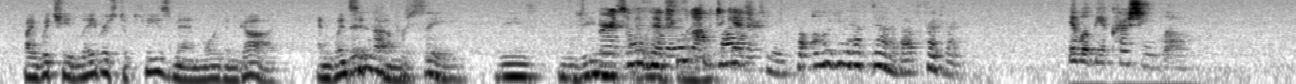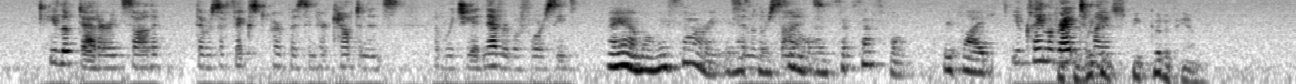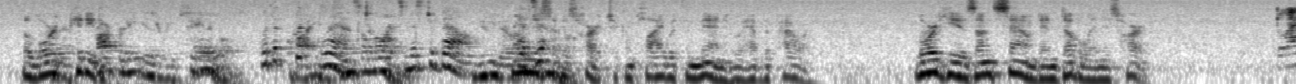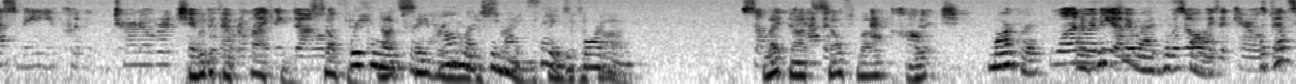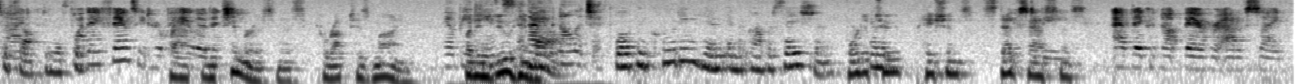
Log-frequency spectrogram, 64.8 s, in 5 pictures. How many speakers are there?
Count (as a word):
five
